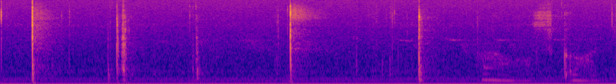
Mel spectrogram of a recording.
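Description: Steady low hum with about five sharp clicks spread through it, the loudest one just after the start. A faint, murmured voice comes in near the end.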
